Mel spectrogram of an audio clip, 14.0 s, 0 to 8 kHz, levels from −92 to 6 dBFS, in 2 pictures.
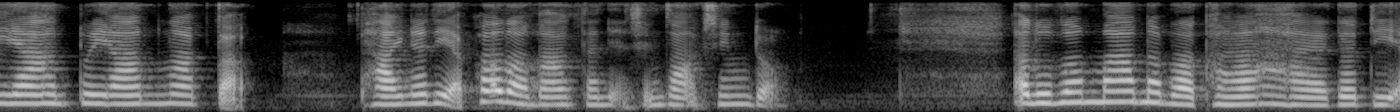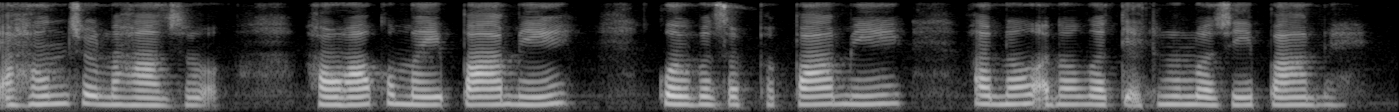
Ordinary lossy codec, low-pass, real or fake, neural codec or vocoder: none; 7.2 kHz; fake; autoencoder, 22.05 kHz, a latent of 192 numbers a frame, VITS, trained on one speaker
